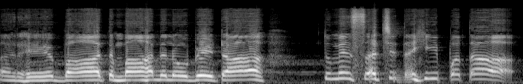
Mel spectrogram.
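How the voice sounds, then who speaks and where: A worried village elder in a cartoon tale, voiced by a woman. The delivery is emphatic and pleading, slow-paced and superstitious in temper, over music. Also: mid-range voice, fairly even intonation.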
